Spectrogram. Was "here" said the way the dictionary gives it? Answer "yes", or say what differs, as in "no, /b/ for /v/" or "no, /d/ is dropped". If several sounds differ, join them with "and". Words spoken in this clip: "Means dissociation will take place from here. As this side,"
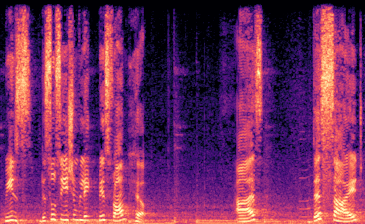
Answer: no, /l/ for /ɹ/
